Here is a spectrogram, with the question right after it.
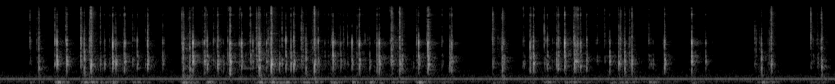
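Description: Fingertips of both hands type continuously on the keycaps of a white plastic mechanical keyboard on a desk. Quick, bright, sharp clicks and clacks come in fast, uneven bursts with short pauses, over a faint steady low hum.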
